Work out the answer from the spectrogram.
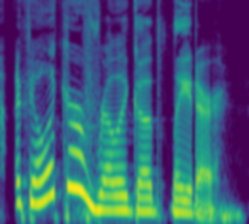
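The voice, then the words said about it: Valley Girl-style imitation of another person. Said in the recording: “that my Paige impression? ... it sounds more Valley Girl”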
